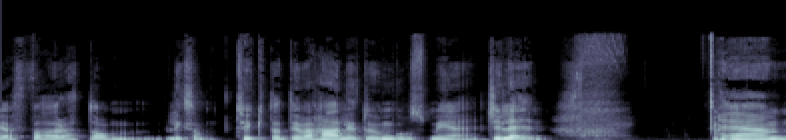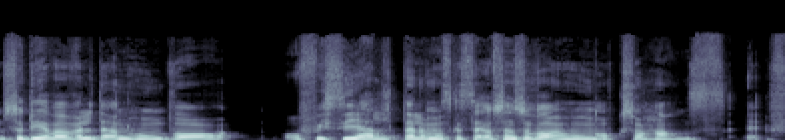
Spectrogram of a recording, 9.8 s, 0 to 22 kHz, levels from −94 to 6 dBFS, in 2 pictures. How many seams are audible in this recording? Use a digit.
0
